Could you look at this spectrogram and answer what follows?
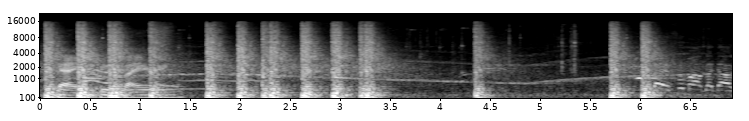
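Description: Rapid bursts of gunfire from GTA 4, a dozen or so sharp broadband cracks in uneven clusters, loud and close, with a siren-like wail sliding through the background.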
